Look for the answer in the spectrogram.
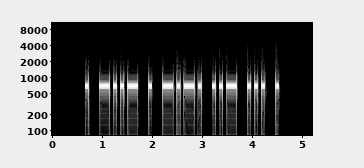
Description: Morse code, heard as a keyed tone, about 17 wpm, 700 Hz. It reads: EXECUSE
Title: Sentences from Top 700 Words - New Word Drill - 17wpm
